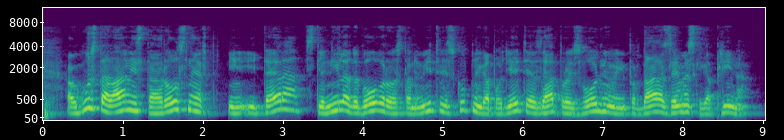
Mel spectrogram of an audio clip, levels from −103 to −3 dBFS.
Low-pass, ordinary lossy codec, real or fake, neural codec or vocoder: 7.2 kHz; none; fake; codec, 16 kHz, 8 kbps, FreqCodec, larger model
